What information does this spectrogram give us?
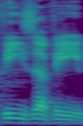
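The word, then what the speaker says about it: vis-à-vis: and Happiness visitors ethics I think it's pronounced visa vie but I'm not the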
